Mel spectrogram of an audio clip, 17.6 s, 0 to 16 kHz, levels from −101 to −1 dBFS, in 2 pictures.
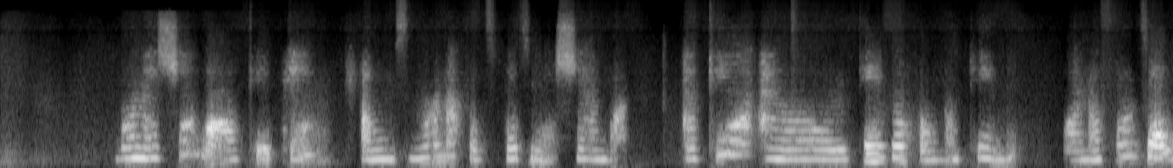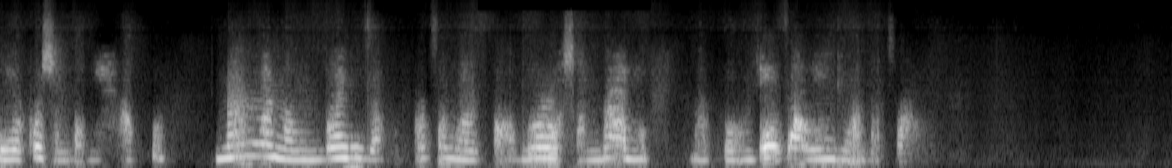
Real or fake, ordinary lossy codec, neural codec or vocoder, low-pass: fake; Opus, 32 kbps; codec, 44.1 kHz, 0.9 kbps, DAC; 14.4 kHz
